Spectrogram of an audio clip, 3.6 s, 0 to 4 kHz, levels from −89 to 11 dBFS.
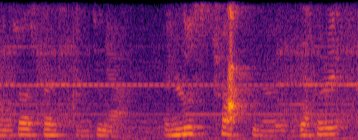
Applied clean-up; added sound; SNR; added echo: none; Telephone + Dog; 0 dB; none.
